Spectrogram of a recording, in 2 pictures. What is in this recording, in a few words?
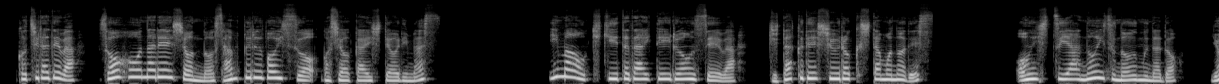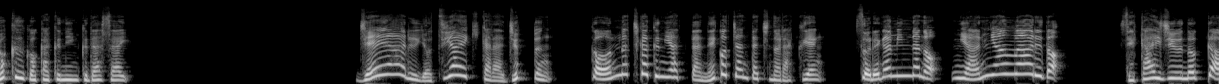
narration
